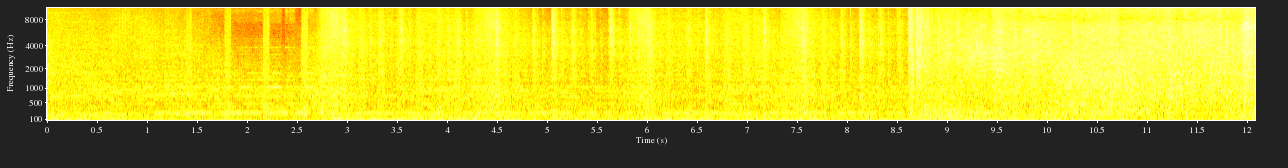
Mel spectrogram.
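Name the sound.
artillery cannons firing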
